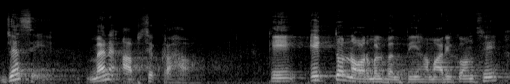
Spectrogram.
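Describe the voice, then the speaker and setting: Lively male teacher quizzing slowly. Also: medium pitch, big-room sound. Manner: quizzing students with repeated questions and answering himself; addresses listeners as beta, checks with "right?". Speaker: English teacher. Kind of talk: classroom grammar lesson.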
